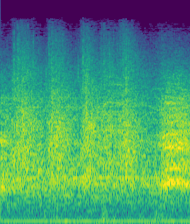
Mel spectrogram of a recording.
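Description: A crowd at a tag team wrestling match in SmackDown vs Raw featuring NXT chants as a steady, broad roar. The swelling arena noise is loud and fills the clip, with no distinct voices.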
